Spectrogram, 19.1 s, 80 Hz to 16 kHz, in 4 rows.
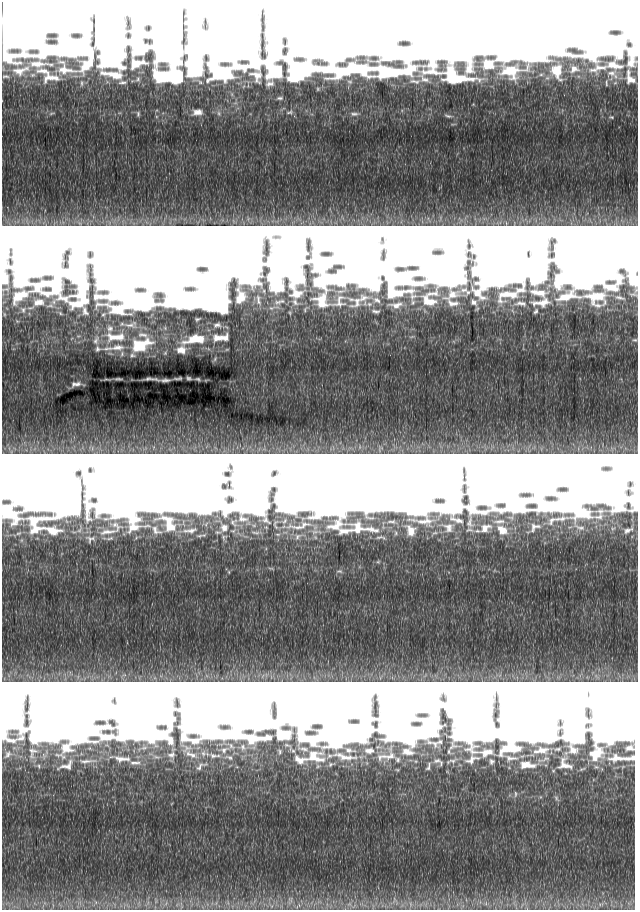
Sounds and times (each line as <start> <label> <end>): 0.0 heavy rain shower on the roof of our conservatory 19.0
5.1 garden birdsong 7.6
